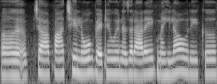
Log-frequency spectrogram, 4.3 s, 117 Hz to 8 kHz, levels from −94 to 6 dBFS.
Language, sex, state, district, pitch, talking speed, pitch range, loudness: Hindi, female, Haryana, Charkhi Dadri, 200 Hz, 220 wpm, 190-205 Hz, -16 LUFS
